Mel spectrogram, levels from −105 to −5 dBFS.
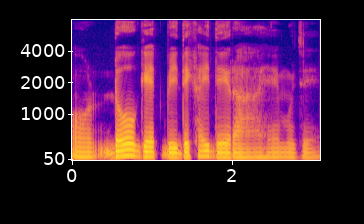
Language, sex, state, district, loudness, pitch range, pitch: Hindi, male, Arunachal Pradesh, Longding, -18 LUFS, 95-110 Hz, 95 Hz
